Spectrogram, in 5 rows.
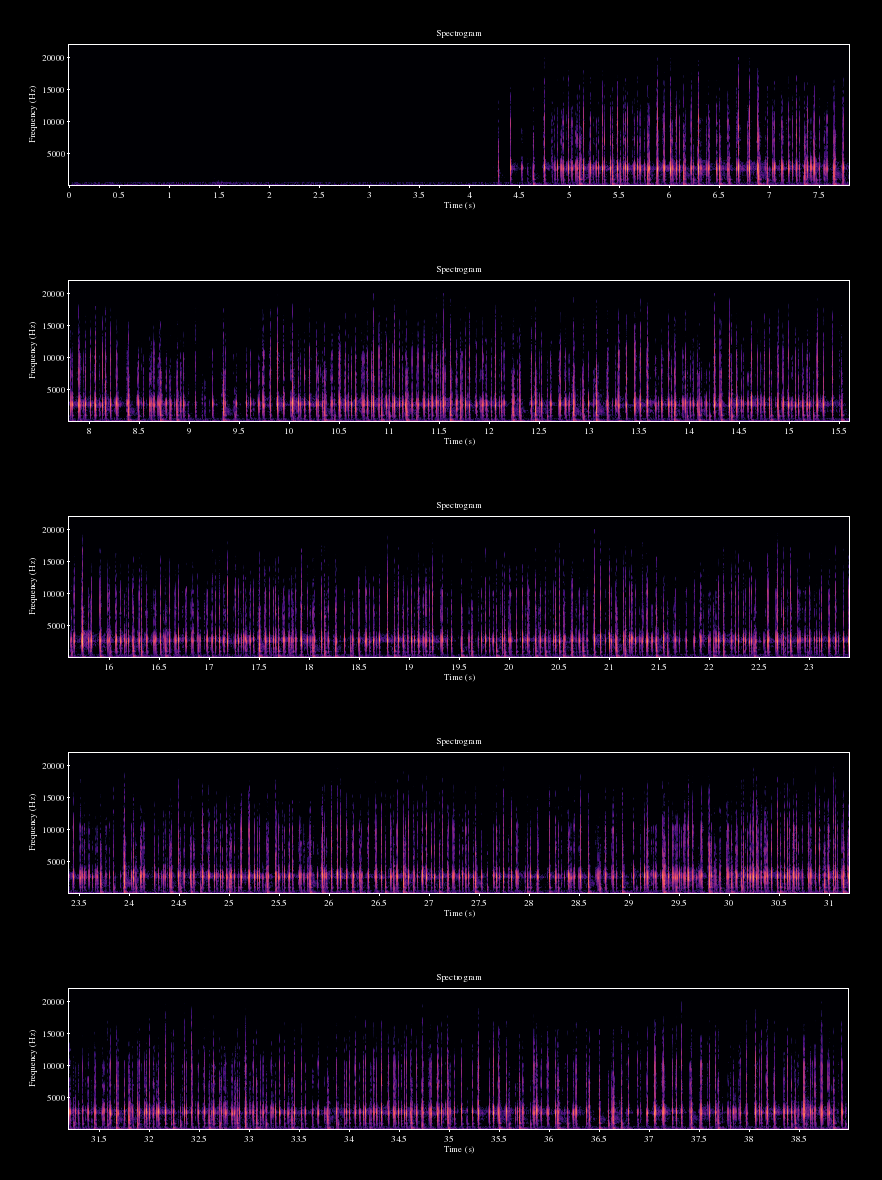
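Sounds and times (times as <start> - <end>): mechanical keyboard typing: 4.3 - 38.9.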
